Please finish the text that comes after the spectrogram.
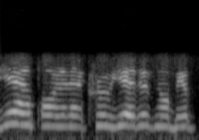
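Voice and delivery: very high-pitched excited imitation; high, thrilled impression of a friend. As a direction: mimic an excited woman, pitch shooting way up. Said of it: "in her excited voice".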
